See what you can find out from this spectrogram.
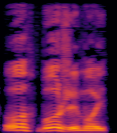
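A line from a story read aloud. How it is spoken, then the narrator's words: Laughing exclamation. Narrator (Russian): смеясь, воскликнул он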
